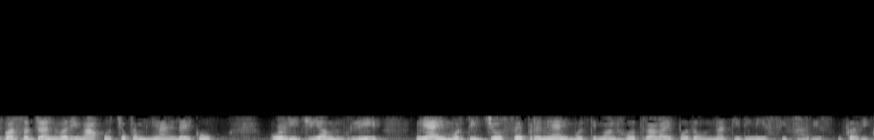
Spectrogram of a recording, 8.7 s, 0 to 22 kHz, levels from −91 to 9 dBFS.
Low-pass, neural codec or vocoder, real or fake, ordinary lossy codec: 3.6 kHz; none; real; none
